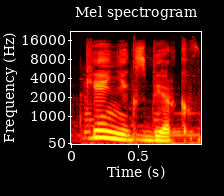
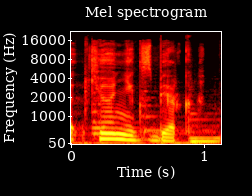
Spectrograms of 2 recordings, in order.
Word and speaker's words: Кёнигсберг: В советское время неправильно произносили старое название Калининграда – Кёнигсберг вместо Кёнигсберг, в том числе в фильме «17 мгновений весны».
